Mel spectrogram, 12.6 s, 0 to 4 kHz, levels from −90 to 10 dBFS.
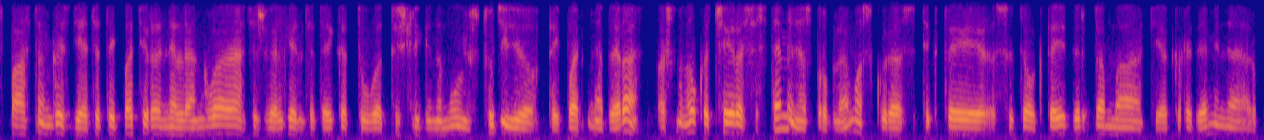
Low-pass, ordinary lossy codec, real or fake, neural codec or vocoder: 3.6 kHz; Opus, 32 kbps; fake; codec, 16 kHz, 2 kbps, FunCodec, trained on Chinese and English, 25 frames a second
